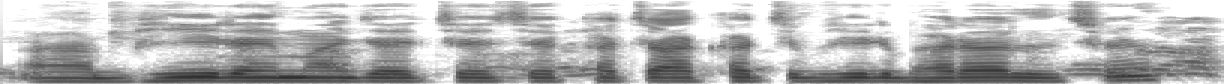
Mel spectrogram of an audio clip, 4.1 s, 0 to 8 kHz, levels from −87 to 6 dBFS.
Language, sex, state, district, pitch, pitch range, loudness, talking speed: Maithili, male, Bihar, Saharsa, 120 Hz, 120-125 Hz, -19 LUFS, 130 wpm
